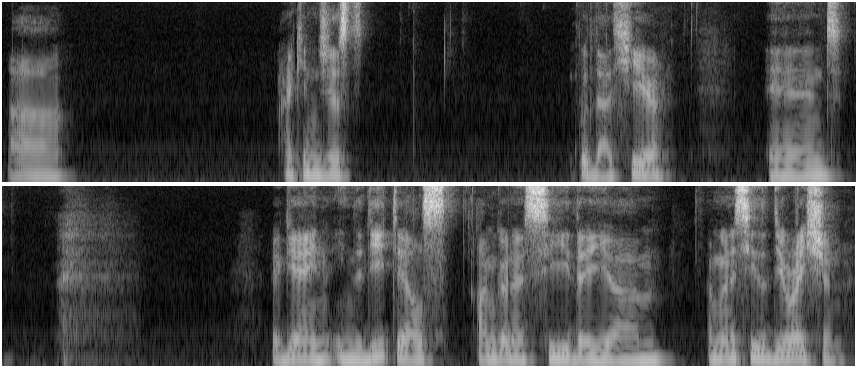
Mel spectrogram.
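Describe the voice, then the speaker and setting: Man hesitantly walking through a software demo. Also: fairly high pitch, steady tone, slow, long pauses. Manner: hesitant, many fillers and restarts. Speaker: guest software developer. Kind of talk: screen-share software demo.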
